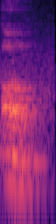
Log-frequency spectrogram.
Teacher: It was kind of in the middle ground of an A and O, and then it was very airy.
